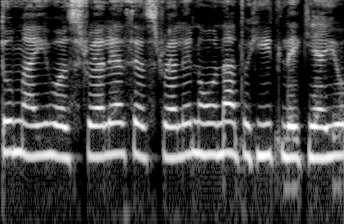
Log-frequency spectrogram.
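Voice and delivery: ordinary delivery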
